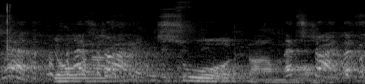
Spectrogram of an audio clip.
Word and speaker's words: Suotamo: Jonas Suotamo. Okay. You pronounce every word in Finland. There's no Finnish has no silent letters. No. We don't silence our letters. We want it all in there. Every letter counts.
